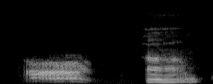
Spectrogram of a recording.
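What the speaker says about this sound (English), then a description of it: "I hear growling" A small dog growling in two separate low, rumbling bursts of under a second each, close by, with a brief silence between them.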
